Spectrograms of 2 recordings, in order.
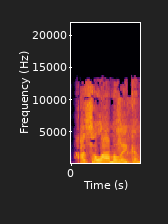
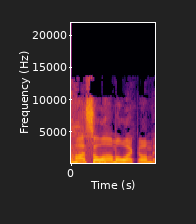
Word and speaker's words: Assalamu alaikum: Alam Alekum. Did I say that right? – Assalamu alaikum. – Assalamu alaikum.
